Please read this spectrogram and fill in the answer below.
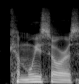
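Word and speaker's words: Kamuysaurus: and I can be pretty confident in that pronunciation and especially fun thing about it is Kamui Soros is that really complete hadrosaur that we had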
